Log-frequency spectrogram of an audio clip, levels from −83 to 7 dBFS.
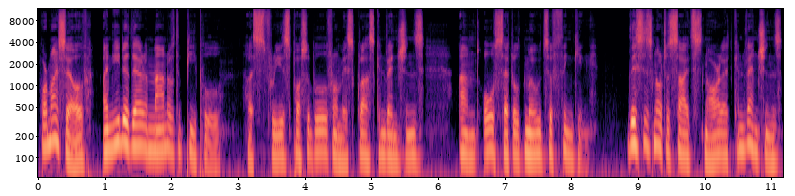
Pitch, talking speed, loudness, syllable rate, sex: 110 Hz, 170 wpm, -18 LUFS, 4.7 syllables/s, male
